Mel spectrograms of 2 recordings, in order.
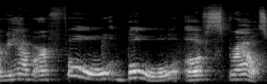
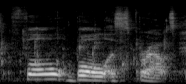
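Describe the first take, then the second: First: Slow, careful tongue twister setup; drawing out each word slowly; slow deliberate. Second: Each word said slowly and carefully; slow tongue twister. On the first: To viewers, saying the phrase slowly as a tongue twister. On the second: To viewers, trying the tongue twister very slowly. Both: Shown as a demonstration. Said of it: "Try saying that ten times fast".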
